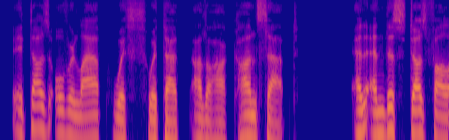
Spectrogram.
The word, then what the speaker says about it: aroha: so that aroha, am I pronouncing it more or less correctly?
